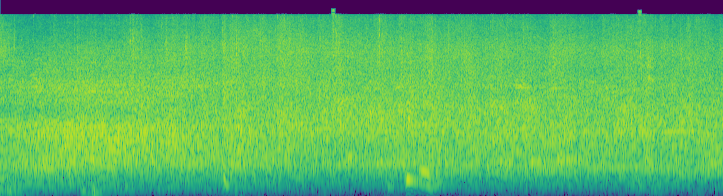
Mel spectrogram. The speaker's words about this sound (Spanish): Este fue el primer programa, señores. Mucho, un fuerte aplauso, fuerte aplauso para ustedes. ¡Fuerte palmas!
